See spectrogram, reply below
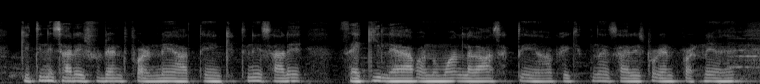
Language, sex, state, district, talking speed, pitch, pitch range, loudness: Hindi, male, Bihar, Purnia, 175 wpm, 145 Hz, 140-150 Hz, -28 LUFS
